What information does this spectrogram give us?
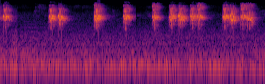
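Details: Budgerigar calling sounds for prompting a pet budgie to sing and respond: a steady run of short, high chirps, some single and some in quick pairs or triplets, roughly two each second.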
